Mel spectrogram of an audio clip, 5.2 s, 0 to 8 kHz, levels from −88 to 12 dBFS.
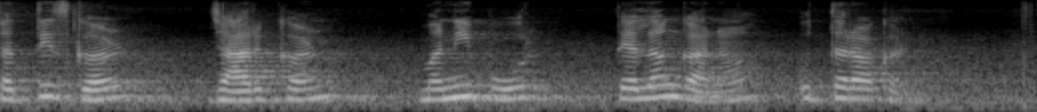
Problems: constant background noise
